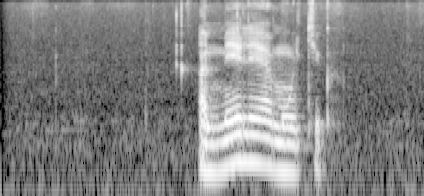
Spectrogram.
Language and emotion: Russian, neutral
